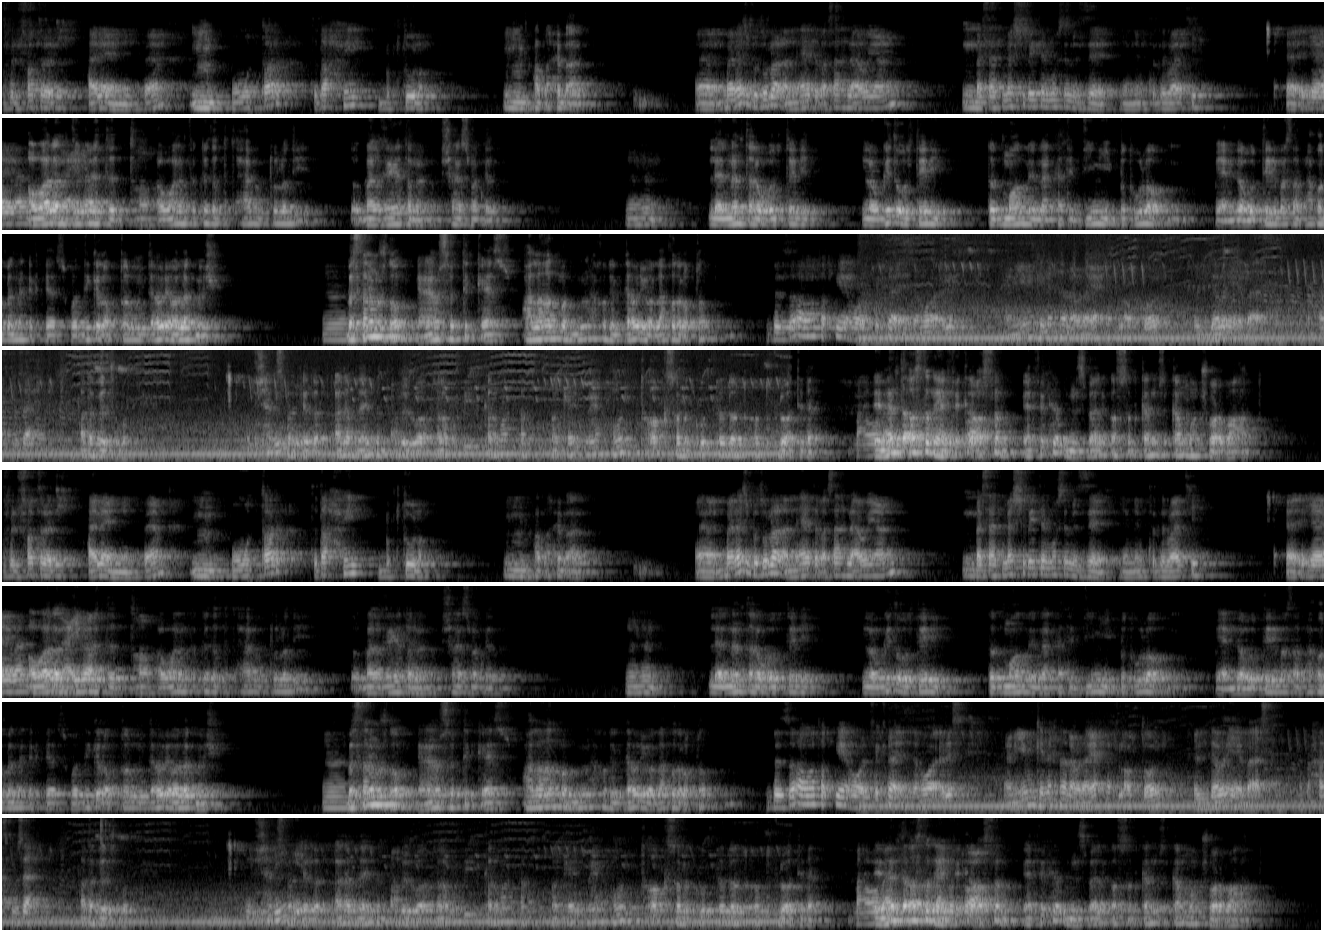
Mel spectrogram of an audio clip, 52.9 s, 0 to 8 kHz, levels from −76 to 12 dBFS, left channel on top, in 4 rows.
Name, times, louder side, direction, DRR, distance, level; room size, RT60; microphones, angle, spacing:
voice 1, 0.0-1.8 2.3-4.3 6.9-9.0 9.7-12.0 12.8-14.1 14.5-14.7 17.2-17.4 19.5-19.8 29.6-29.9 34.1-38.1 38.4-39.2 39.5-40.1 41.7-43.0 43.5-43.7 48.2-49.5, right 2 dB, 40° right, 1.1 m, -26 dB
voice 2, 1.9-2.2 5.0-5.9 9.6-9.8 13.2-14.4 14.8-16.3 16.7-18.2 20.3-21.4 21.8-22.7 23.1-25.1 25.3-28.6 29.9-33.6 38.5-38.7 40.4-41.0 42.1-47.9 48.4-52.2, left 2 dB, 85° left, 1.6 m, -24 dB
sound 1, 35.0-47.6, left 3 dB, 55° left, 0.5 m, -33 dB
12.5 x 12.0 x 4.4 m
head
